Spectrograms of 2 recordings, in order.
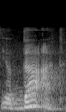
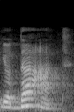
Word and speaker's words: יודעת: if you just read, often we learners mispronounce this. יודעת, double A. Don't be shy to saying this It's really יודעת. You really hear the two A's.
